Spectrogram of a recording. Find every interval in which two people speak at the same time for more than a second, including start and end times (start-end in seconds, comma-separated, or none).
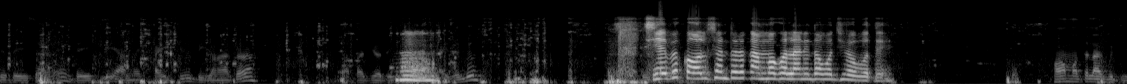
6.2-7.6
